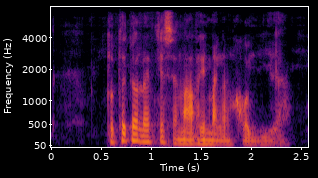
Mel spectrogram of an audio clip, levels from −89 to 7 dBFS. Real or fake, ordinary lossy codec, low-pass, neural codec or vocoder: fake; AAC, 48 kbps; 7.2 kHz; codec, 24 kHz, 3 kbps, HILCodec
